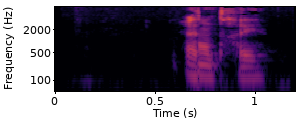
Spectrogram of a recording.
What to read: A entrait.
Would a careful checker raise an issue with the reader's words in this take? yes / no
no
